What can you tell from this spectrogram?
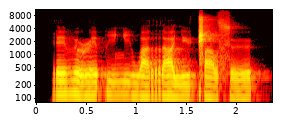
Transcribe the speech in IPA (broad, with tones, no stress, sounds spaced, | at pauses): ɾ e˨˥ β ø˩˧ ɭ e˨˥ p i˨˥ ʎ i˧˩ w a˨˥ r a˧˩ lʲ ø˨˥ ǁ a˧˩ lˠ s ø˩˧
